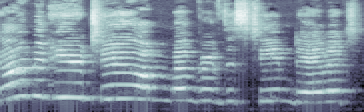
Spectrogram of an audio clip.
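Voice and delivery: high, loud, aggrieved protest; overlooked teammate pleading to count; indignant Hawkeye. Retold or imitated. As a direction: whine that you're on the team too. Hawkeye protesting being left out.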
